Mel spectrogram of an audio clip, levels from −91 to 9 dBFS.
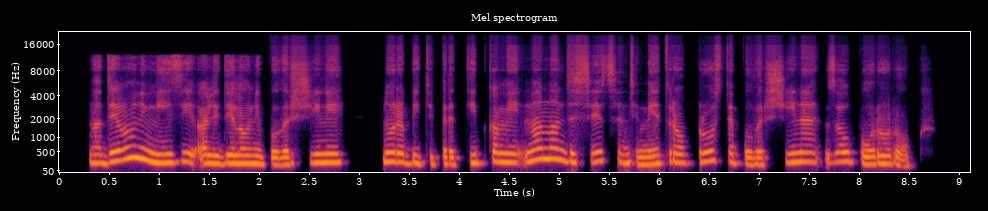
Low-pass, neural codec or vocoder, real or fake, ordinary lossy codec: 19.8 kHz; autoencoder, 48 kHz, 32 numbers a frame, DAC-VAE, trained on Japanese speech; fake; Opus, 24 kbps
